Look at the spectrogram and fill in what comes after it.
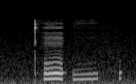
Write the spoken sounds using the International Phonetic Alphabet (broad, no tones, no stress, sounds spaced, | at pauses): kʰ ɛ ʔ ɛ̤ f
